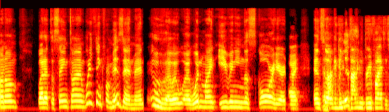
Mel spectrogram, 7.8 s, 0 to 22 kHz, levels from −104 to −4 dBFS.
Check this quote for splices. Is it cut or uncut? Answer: cut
